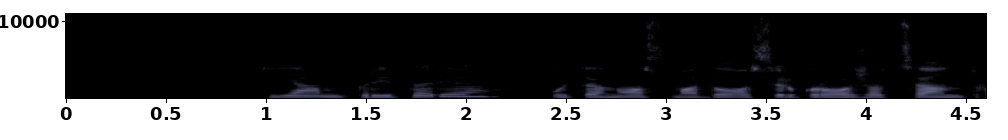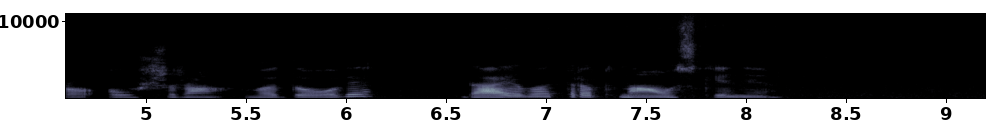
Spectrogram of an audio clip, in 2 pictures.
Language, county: Lithuanian, Vilnius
